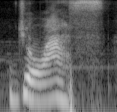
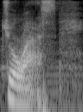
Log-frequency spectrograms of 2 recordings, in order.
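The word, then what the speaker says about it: Joás: puede decirse también como yo as o sea con ye porque recuerde en el hebreo la jota por lo general no suena sino que suena como y entonces en hebreo se pronuncia yo as este era el padre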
